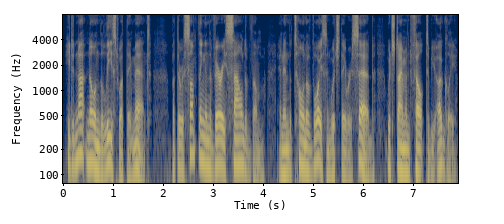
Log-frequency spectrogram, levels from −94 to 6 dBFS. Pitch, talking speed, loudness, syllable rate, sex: 110 Hz, 280 wpm, -20 LUFS, 6.5 syllables/s, male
